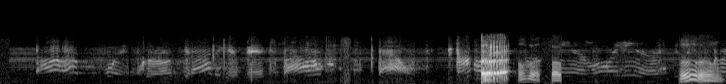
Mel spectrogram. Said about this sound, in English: Ooh, somebody burped. Okay, nasty. Who's that burp?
